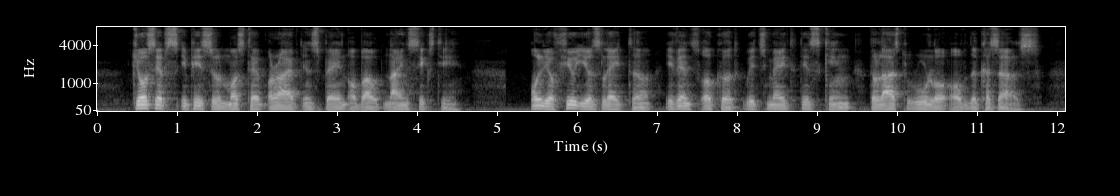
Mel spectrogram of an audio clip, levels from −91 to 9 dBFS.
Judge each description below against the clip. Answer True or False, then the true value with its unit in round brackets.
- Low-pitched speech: True (80 Hz)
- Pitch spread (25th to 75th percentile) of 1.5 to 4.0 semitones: True (3.5 semitones)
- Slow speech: True (130 wpm)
